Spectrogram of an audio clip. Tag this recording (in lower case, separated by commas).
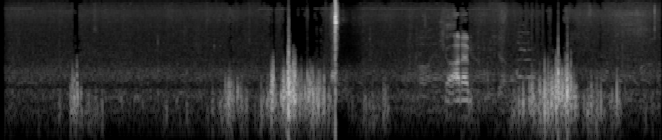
speech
